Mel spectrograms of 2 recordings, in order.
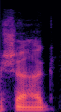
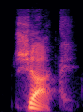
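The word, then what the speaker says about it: Shough: I want to talk about Tyler Shug. Uh because there are a lot of people they're gonna have to apologize for how they were talking about Tyler Shug. Uh Shuck actually is how we pronounce it.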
